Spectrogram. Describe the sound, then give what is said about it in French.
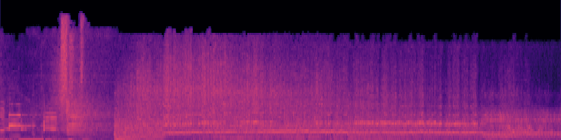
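Tires skid and squeal as a Ford Mustang Fastback races through San Francisco streets in a film car chase; the loud, sustained screech rides over a roaring engine throughout. “c'est l'une des scènes cultes du cinéma, la course-poursuite dans les rues de San Francisco, le lieutenant Bullitt, interprété par Steve McQueen au volant de sa Ford Mustang Fastback.”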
